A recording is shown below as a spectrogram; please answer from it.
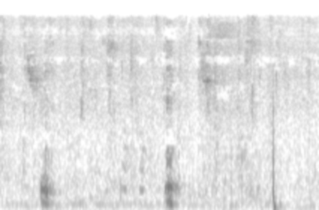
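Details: Two short, low grunts from feeding baby pigs, about a second and a half apart, followed by a single sharp click.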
